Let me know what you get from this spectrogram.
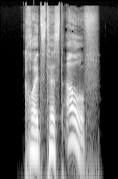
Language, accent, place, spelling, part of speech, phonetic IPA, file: German, Germany, Berlin, kreuztest auf, verb, [ˌkʁɔɪ̯t͡stəst ˈaʊ̯f], De-kreuztest auf.ogg
- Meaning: inflection of aufkreuzen: 1. second-person singular preterite 2. second-person singular subjunctive II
